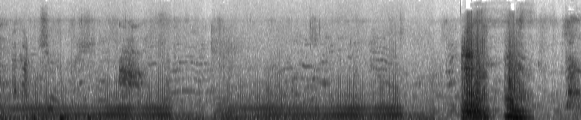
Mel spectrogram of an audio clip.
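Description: Lightsaber hum: a steady, even electronic drone that stops briefly about two and a half seconds in and resumes, then two loud sudden bursts near the end.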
